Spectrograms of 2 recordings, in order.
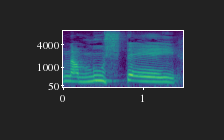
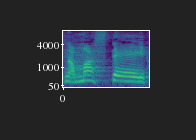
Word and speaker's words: namaste: People were coming on like, dude, it's not namuste, it's namaste.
